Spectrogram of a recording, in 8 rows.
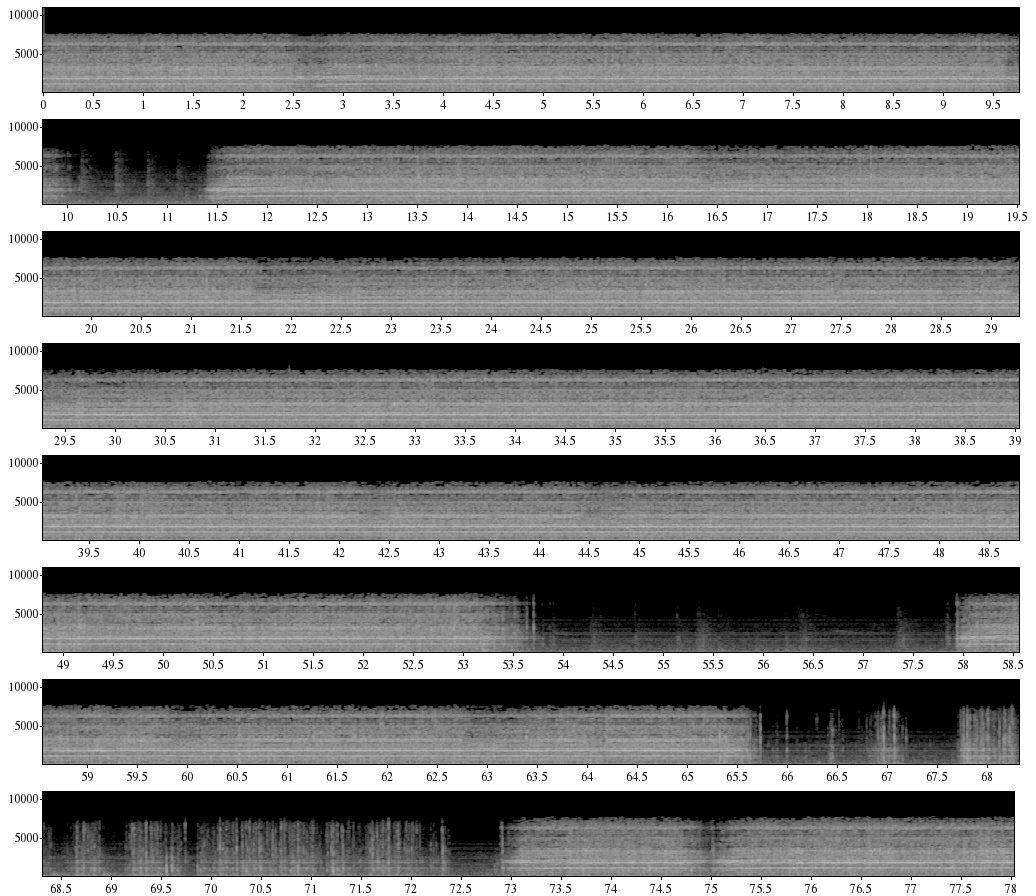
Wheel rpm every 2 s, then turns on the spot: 160, 150, 160, 160, 140, 30, 150, 160, 160, 160, 160, 160, 160, 160, 160, 160, 160, 160, 160, 160, 160, 160, 160, 160, 160, 160, 130, 0, 0, 130, 160, 160, 130, 10, 20, 20, 50, 130, 160.
66-72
